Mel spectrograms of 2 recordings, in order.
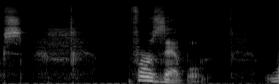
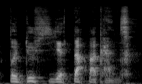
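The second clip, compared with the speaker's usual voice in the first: put-on Fiducia Supplicans with over-accentuated Latinate syllables; mock Latinate accent. Host mocking commentators who accentuate syllables, showy Latinate accent. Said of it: "they accentuate certain, uh, the syllables of it".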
